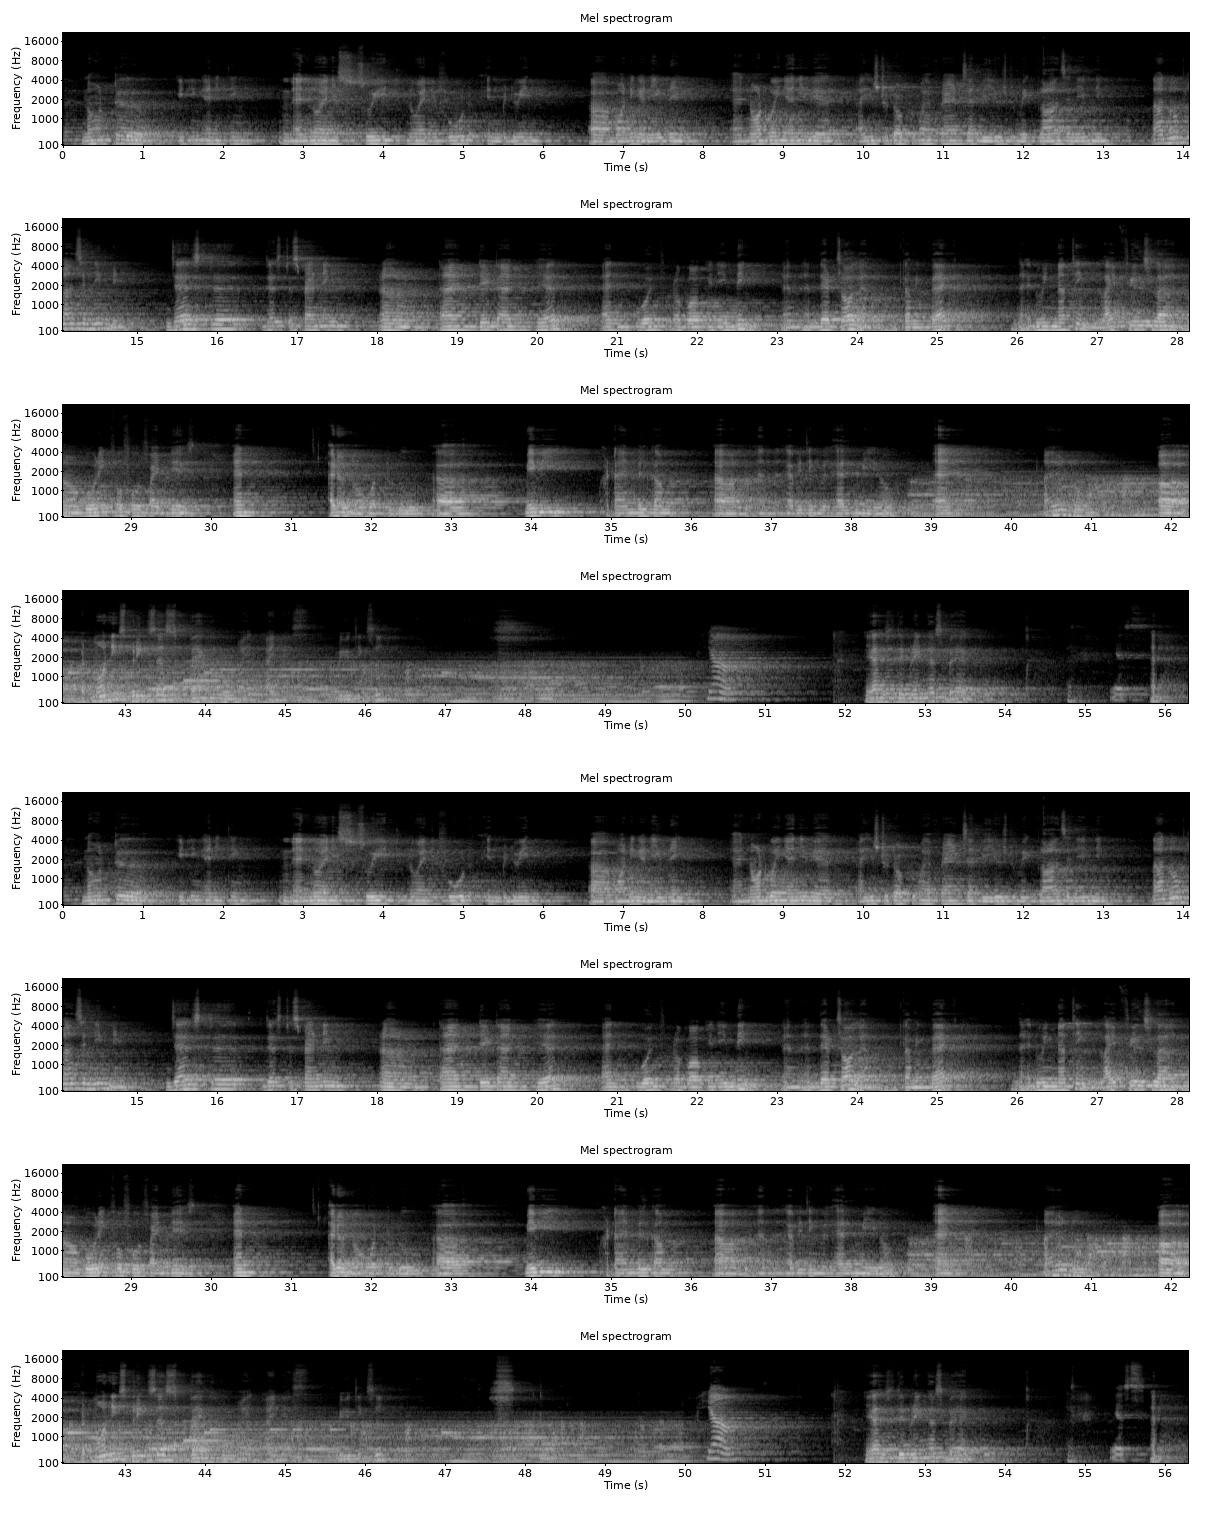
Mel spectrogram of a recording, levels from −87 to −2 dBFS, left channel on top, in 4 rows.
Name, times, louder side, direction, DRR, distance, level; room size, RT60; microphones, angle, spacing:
voice 1, 0.2-2.4 2.7-5.9 6.6-7.8 8.3-13.1 13.6-14.9 15.4-17.6 18.0-20.4 20.8-22.7 23.0-25.1 25.9-30.5 31.5-33.2 33.9-34.4 34.8-35.8 36.3-38.6 39.0-39.5 40.4-41.1 41.8-45.1 45.6-46.3 52.2-53.5 54.8-54.9 55.8-55.9, right 1 dB, ahead, 0 dB, 0.9 m, -30 dB
sound 1, 38.7-50.0, right 2 dB, 55° right, 0.9 m, -36 dB
voice 2, 47.6-47.9 50.3-50.7 51.1-51.2 53.5-53.9 54.9-55.7, right 4 dB, 75° right, 5 dB, 0.7 m, -40 dB
13.5 x 9.9 x 5.6 m, 2.7 s
head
